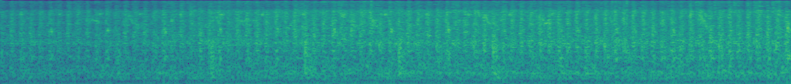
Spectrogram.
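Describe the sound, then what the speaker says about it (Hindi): A tractor engine runs steadily during wheat harvesting in a field, a loud, continuous low rumble with constant mechanical vibration and no break for the whole stretch. "ये इस ट्रैक्टर को चला रहे हैं, ये गंदम की कटाई कर रहे हैं।"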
